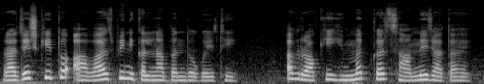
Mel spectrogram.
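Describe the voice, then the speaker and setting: Dark-toned woman narrating a horror story. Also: medium pitch, normal speed. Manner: steady, suspenseful storytelling.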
